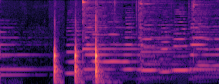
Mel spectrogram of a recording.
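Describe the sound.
Three quick, crisp knocks on a door at the top of a stairway, struck by someone carrying a plate, evenly spaced over soft, steady background music.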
